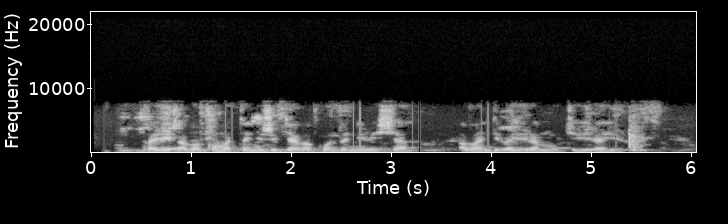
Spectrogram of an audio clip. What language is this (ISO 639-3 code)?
kin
